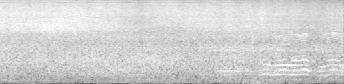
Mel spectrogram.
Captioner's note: engine roaring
